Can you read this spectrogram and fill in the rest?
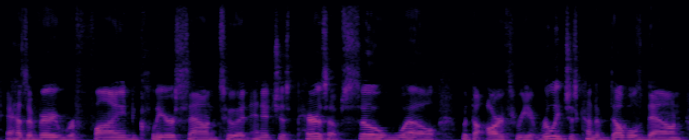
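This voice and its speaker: A man speaking as a product reviewer, explaining in a steady, relaxed way. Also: fairly high pitch, normal speed. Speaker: audio equipment reviewer.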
